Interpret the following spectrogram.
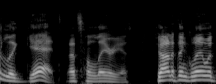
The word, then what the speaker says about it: Legette: to say his name he called him Xavier liot Xavier liot it's Xavier Legette that's hilarious Jonathan Glenn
